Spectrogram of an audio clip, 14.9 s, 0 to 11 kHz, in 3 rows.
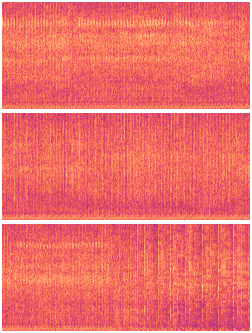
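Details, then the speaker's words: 1974 Harley XLCH Ironhead chopper after 5 years apart, ice cold with no warm-up: loud lumpy but even potato-potato twin beat firing steadily without stumbling; normal cold idle. "she's healthy. That's like no warm up, still ice cold."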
